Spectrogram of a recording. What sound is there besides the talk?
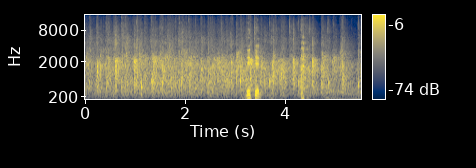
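audience applause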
